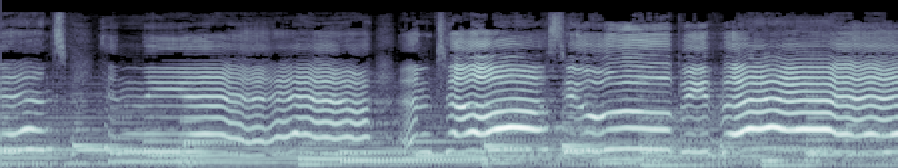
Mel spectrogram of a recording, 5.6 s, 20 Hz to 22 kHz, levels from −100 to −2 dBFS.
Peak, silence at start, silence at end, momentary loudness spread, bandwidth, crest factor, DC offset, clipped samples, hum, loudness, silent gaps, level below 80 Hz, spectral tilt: 0 dBFS; 0 s; 0 s; 13 LU; 16 kHz; 14 dB; under 0.1%; under 0.1%; none; -13 LUFS; none; -52 dBFS; -3 dB/octave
